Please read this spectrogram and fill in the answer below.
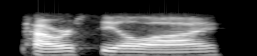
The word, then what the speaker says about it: PowerCLI: It's pronounced PowerCLI, not anything else you've heard in the community.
